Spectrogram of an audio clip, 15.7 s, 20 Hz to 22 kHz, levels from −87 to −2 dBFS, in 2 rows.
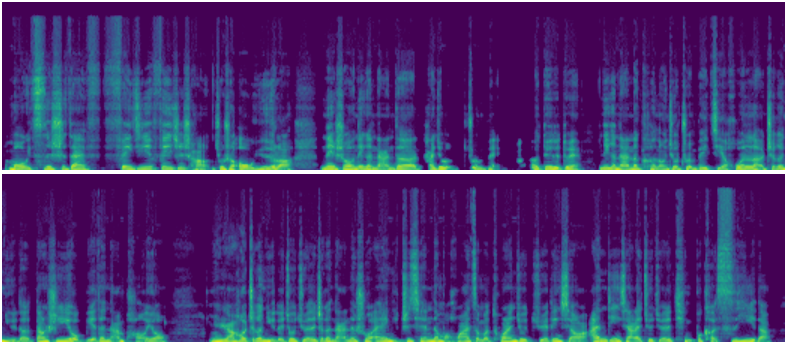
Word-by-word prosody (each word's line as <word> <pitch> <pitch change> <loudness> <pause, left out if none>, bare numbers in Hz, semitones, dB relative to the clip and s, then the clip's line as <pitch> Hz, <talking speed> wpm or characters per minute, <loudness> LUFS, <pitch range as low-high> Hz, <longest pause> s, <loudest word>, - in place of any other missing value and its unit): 某 185 -6 +3
一 - - -1
次 230 +4 0
是 230 +1 -1
在 210 -4 +2 0.2
飞 255 -1 -2
机 260 +2 -2
飞 285 +2 -3
机 290 +1 -4
场 245 -3 -4
就 220 0 +2
是 215 - +2
偶 175 -6 +2
遇 235 +5 +1
了， - - +2 0.3
那 270 +2 +4
时 215 - -1
候 215 - +5
那 250 - +3
个 215 - +4
男 175 - -2
的 195 -1 +2
他 205 - -2
就 210 0 +2
准 195 -5 -2
备 215 +1 -7 0.3
呃， 200 - +2
对 230 +3 +1
对 205 - +7
对， 200 -3 +1 0.2
那 300 - 0
个 280 - +3
男 175 -2 +3
的 225 - +4
可 225 0 -3
能 170 +3 -4
就 240 - -1
准 230 +2 -2
备 195 -1 0
结 175 -2 -4
婚 235 +5 +1
了， 225 -1 +1
这 260 - -4
个 240 - +1
女 205 -2 +4
的 175 +1 -5
当 215 +1 +2
时 210 0 -1
也 215 - +4
有 225 - +4
别 - - -3
的 205 - 0
男 200 +2 0
朋 190 -3 -8
友， 180 +1 -3 0.6
然 205 +1 +3
后 260 - +2
这 275 +2 -4
个 275 - +3
女 220 -4 +3
的 - - -4
就 220 - +1
觉 195 -3 -3
得 195 - 0
这 240 - -2
个 215 - +1
男 175 0 -4
的 195 - 0
说： 220 +2 -1
“哎， 205 +4 0
你 205 -5 +3
之 215 +2 -2
前 210 -1 0
那 225 - +6
么 215 - +2
花， 200 -2 -3
怎 - - -5
么 - - -3
突 240 -1 -6
然 215 0 +4
就 210 -2 +3
决 190 -3 -5
定 215 +3 +2
想 210 - -1
要 - - -3
安 230 +3 +1
定 240 -6 0
下 190 -3 -2
来？” 165 - -1
就 200 +2 -2
觉 180 - -7
得 190 - 0
挺 155 - -7
不 - - -3
可 - - -6
思 205 0 -2
议 215 -2 +3
的。 - - -6
215 Hz, 375 characters per minute, -20 LUFS, 195-230 Hz, 0.6 s, 对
